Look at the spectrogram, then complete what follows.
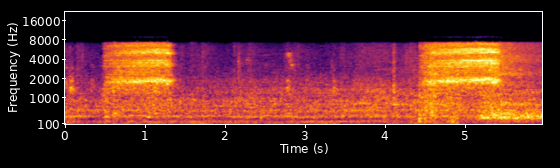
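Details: Nestling Eurasian wrens at the entrance of a moulting mews as the mother feeds them; two long, rough hissing bursts roughly four seconds apart, with faint rustling in between.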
